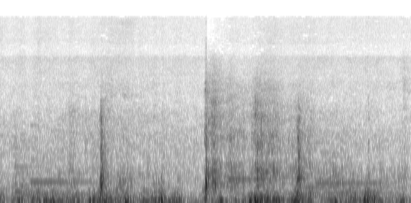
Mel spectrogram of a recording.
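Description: Distant fireworks going off: several sudden bangs spaced about a second apart over a low rumble.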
